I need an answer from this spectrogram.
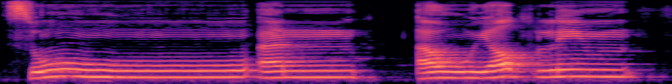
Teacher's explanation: او میں واؤلین بغیر کھینچے پڑیں گے، یا کو ضاد کے سامنے لائیں گے، ضاد کو موٹا ادا کریں گے۔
